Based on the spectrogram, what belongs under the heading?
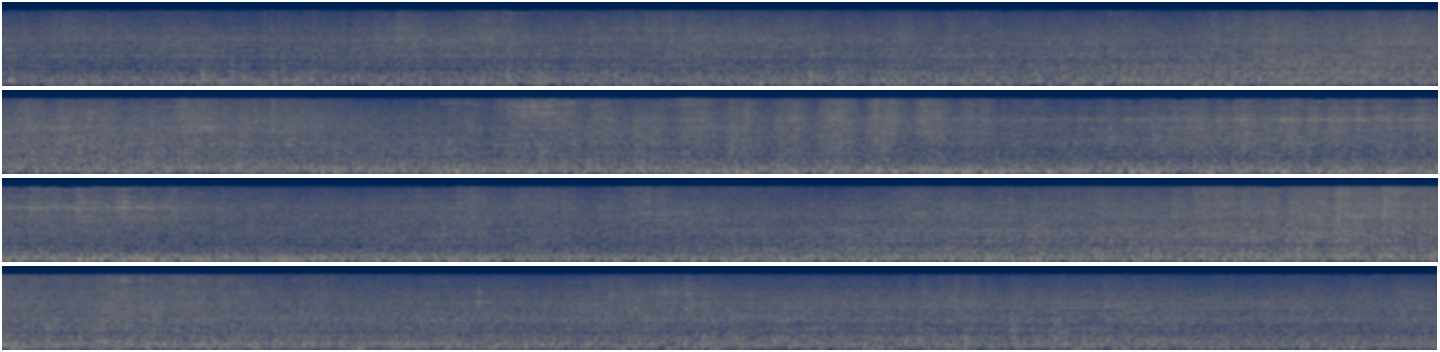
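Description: Freight cars of a mixed train (tank cars, gondolas, covered hoppers) rolling past: a steady rumble of steel wheels on rail with clickety-clack over the rail joints, a little louder about halfway through.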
